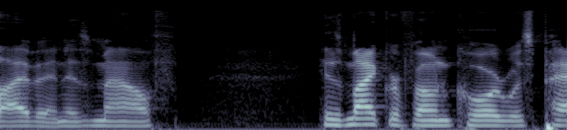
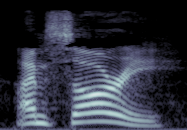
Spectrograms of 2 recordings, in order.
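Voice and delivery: high loud remorseful call; shouted apology; 7 semitones higher, 8 dB louder than usual. A narrator's reading. Newton apologising to the fleeing gorilla, shouted apology. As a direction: call out after him, ashamed. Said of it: "Newton shouted after him".

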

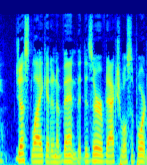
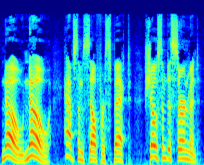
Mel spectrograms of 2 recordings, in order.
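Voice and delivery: high, loud, slow scolding yell; indignant shout; 5 semitones higher, 6 dB louder, slower than usual. A narrator's reading. Newton scolding the cheering circus crowd, angry shout. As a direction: berate the crowd, outraged. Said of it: "shouted Newton".

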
